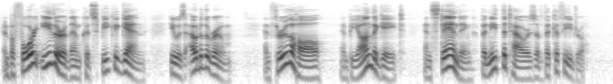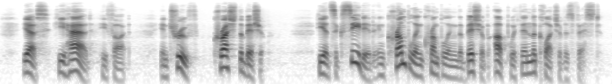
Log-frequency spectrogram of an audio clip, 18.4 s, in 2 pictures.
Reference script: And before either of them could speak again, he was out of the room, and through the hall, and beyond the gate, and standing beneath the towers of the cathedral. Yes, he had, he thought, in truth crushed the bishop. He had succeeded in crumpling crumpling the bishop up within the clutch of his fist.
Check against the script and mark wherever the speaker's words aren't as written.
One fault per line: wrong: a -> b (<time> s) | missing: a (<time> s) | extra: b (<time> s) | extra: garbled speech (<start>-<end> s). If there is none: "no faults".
no faults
